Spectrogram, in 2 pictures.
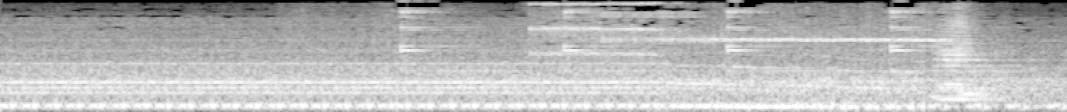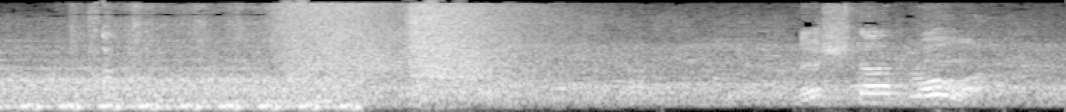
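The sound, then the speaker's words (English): Passenger train number nine, the Meteor, for St. Louis, rumbles loudly on track number one, a steady droning tone giving way to rhythmic clanking of cars and metallic squeals, with indistinct voices mixed in. “St. Louis on track number one, train number nine, the Meteor.”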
